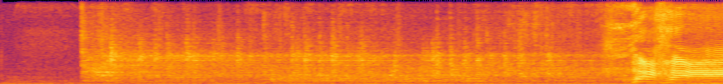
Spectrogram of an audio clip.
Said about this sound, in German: Na, und was ist das? Das hört sich aber irgendwie gar nicht nach Helikopter an. Das ist doch... eine Hydraulik! Was? Sie sind in einer Müllpresse!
